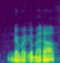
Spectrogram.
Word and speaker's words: Nurmagomedov: It is Khabib Nurmagomedov. Oh, yeah. I wouldn't even been able to spell that. Gonna be a real barn burner, I bet. Ken couldn't even say it. Yeah. Nurmagomedov. Okay. Nurmagomedov, right? Nurmagomedov?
